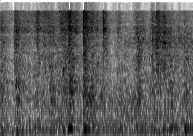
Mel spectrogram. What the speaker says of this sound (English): So I'm sitting on the train.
